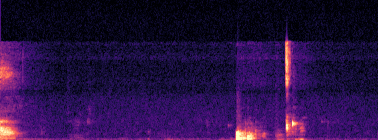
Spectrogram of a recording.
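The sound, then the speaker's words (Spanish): Mostly quiet, then a person takes a drink of water: one soft gulp followed a moment later by a quick wet swallow and a faint click, with no talking. “Voy a volver a tomar agua porque esto sí seca la garganta, ¿eh?”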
